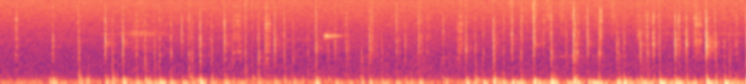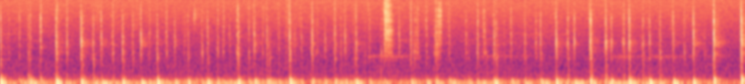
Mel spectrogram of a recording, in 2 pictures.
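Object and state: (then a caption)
Cardboard eyelash box tapped and scratched. A flat, square, red printed paperboard eyelash box, hand-sized and hollow, is held up and quickly tapped and scratched with long fingernails. Rapid, dry clicking taps with a soft, low, hollow thump underneath mix with brief scratchy rasps. Each sound dies away almost at once.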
